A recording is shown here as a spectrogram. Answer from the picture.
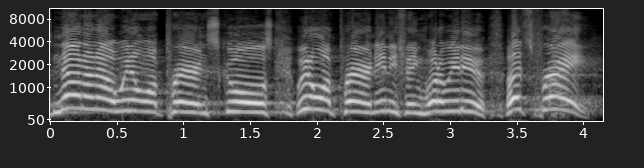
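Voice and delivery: high, loud imitation of protesters; mock outcry. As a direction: build from indignant objection to an urgent shout. Mimics pagans objecting, then praying.

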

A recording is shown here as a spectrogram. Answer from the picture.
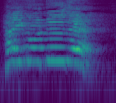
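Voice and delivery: put-on loud, high jeering at the old fogey; mocking scoffers. Noah's neighbours jeering at his boat, loud high mockery. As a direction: sneer and shout like the crowd ridiculing Noah. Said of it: "They mocked, they scoffed".

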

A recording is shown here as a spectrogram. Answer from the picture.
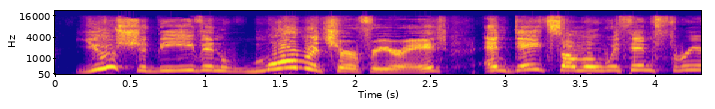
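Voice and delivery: heated, high-pitched scolding; getting angry. Real, not acted. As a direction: lay into them, voice climbing and emphatic. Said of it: "I don't know why I'm getting angry".

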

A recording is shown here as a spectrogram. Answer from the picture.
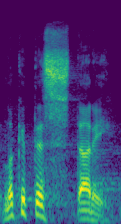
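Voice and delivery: usual speaking voice

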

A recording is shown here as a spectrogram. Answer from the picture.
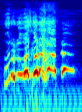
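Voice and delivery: very high, loud, frantic worrying; panicked worrier. Retold or imitated. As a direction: fret in a high panicked squeal. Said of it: "and you're like".

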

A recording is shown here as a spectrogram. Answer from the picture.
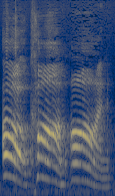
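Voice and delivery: annoyed groan. Retold or imitated. Passenger two rows up complaining, loud exasperated groan. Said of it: "some dude two rows up goes".

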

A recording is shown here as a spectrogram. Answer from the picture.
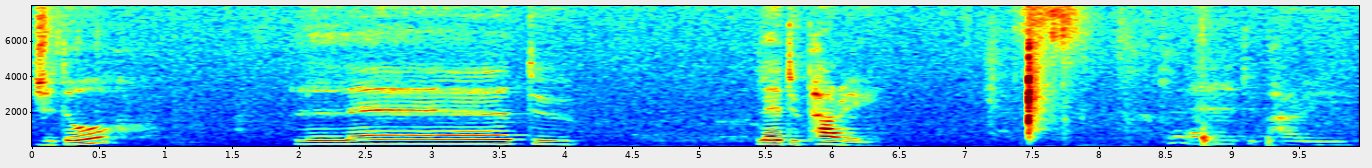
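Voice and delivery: sultry perfume ad. Acted. Perfume ad takes on set.

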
